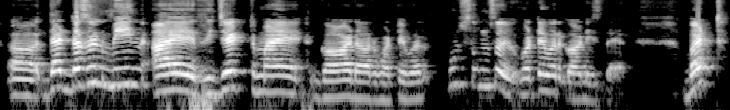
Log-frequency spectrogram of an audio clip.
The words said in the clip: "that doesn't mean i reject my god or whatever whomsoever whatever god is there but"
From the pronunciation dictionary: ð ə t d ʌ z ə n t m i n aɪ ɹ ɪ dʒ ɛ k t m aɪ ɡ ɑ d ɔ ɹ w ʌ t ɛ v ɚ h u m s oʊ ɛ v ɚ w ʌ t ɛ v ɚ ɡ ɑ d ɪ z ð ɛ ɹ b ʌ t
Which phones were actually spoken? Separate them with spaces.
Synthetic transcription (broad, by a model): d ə t d ʌ z ə n t m i n aɪ ɹ ɪ dʒ ɛ k t m aɪ ɡ ɑ d ɔ ɹ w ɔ t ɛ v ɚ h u s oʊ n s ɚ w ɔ t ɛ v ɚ ɡ ɑ d ɪ z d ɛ ɹ b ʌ t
